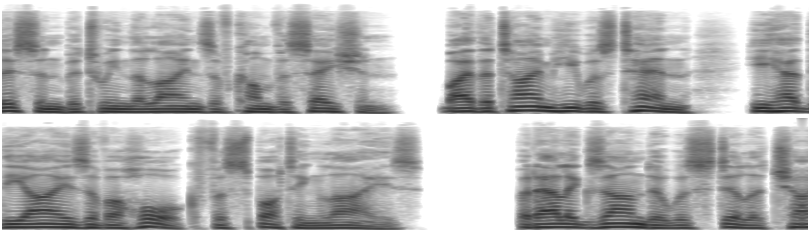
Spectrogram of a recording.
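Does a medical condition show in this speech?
No.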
